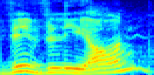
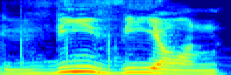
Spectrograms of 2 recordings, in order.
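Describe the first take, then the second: First: The name is said with an English pronunciation. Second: The name is said with a French-like pronunciation. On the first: The speaker calls it wrong. "I used to say Vivlion" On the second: The speaker calls it right. "it's like Vivian or something, because it's it's it's French"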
